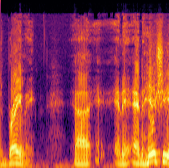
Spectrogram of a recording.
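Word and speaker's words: Braley: was campaigning on television she kept calling him Bailey uh his name is brayy uh and and here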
